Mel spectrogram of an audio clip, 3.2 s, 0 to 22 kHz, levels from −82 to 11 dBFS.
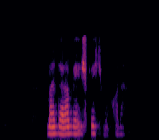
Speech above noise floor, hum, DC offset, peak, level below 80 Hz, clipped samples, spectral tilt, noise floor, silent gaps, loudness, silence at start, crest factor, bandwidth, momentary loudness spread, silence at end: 51 dB; none; under 0.1%; -16 dBFS; -80 dBFS; under 0.1%; -2.5 dB/octave; -85 dBFS; none; -33 LUFS; 0.95 s; 22 dB; 7.6 kHz; 16 LU; 0.75 s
